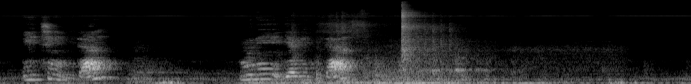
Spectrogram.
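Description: Nothing goes wrong with this recording at any point; there's simply no technical fault to point to anywhere in the sound.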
